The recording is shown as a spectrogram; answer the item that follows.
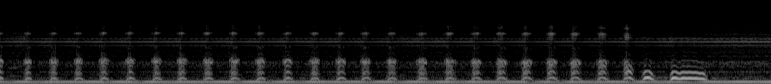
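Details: Male great horned owl visiting a nest-cam site near Savannah at 1:24 AM on 6 January 2022: a rapid run of short, low, arched notes, nearly four per second, ending in two longer hoots, over steady electrical hum.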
